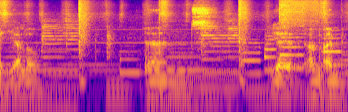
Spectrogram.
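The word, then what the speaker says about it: Zalo: You should get Yellow, this application, or it's spelled like Z-A-L-O, but you say Yellow.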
